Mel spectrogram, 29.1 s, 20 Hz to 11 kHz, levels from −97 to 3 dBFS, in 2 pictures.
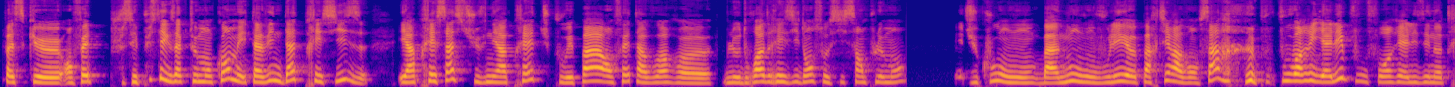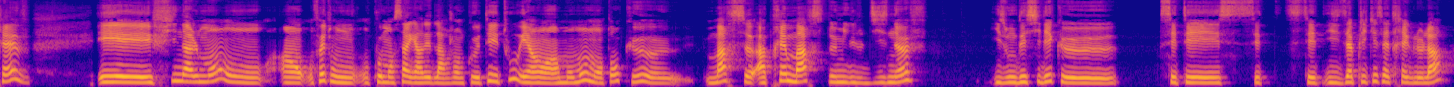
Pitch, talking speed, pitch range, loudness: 220 Hz, 195 wpm, 205-245 Hz, -19 LUFS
